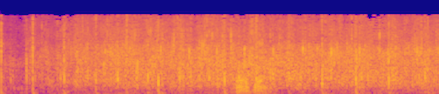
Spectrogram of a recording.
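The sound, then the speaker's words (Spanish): An audience claps for themselves steadily for several seconds, a dense, bright patter of many hands that stays fairly loud throughout without any speech over it. “Vamos a darnos un aplauso, ¿no?”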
